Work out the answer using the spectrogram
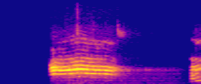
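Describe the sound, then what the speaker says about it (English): A cat gives one drawn-out meow, then begins a second one after a short silence; close and clear with no voices. "Yeah, damn cat here."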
